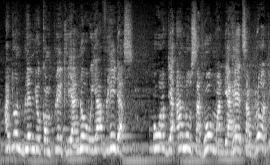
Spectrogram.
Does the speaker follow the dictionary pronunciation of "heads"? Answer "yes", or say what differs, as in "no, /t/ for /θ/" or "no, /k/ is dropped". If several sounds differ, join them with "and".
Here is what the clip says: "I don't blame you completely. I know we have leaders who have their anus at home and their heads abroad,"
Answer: no, /s/ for /z/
